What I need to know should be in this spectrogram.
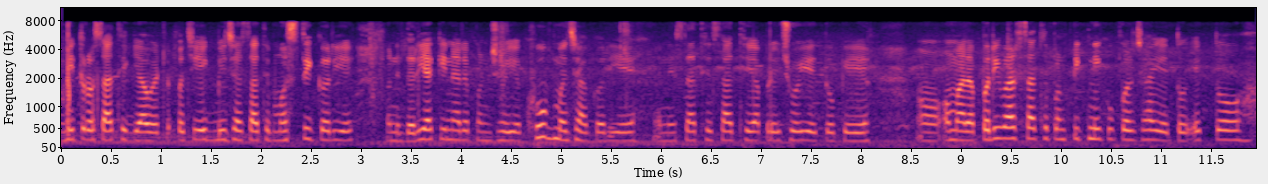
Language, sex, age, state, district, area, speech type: Gujarati, female, 30-45, Gujarat, Rajkot, rural, spontaneous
